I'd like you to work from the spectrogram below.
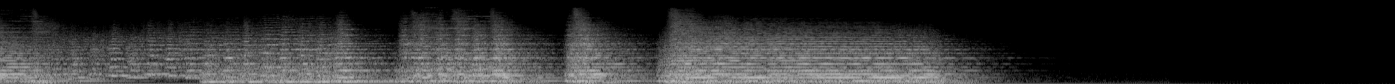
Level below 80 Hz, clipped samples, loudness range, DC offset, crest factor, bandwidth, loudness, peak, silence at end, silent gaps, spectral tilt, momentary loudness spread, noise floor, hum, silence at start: -40 dBFS; under 0.1%; 5 LU; 0.5%; 16 dB; 15 kHz; -23 LUFS; -8 dBFS; 3.95 s; none; -6 dB/octave; 9 LU; -74 dBFS; 60 Hz at -45 dBFS; 0 s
